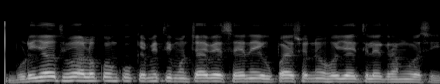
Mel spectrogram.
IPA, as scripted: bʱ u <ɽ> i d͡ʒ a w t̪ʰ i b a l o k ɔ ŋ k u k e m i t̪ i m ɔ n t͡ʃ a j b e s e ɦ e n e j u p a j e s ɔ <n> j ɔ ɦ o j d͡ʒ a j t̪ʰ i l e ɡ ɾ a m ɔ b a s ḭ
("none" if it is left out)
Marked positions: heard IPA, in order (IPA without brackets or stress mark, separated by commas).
ɽ, n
